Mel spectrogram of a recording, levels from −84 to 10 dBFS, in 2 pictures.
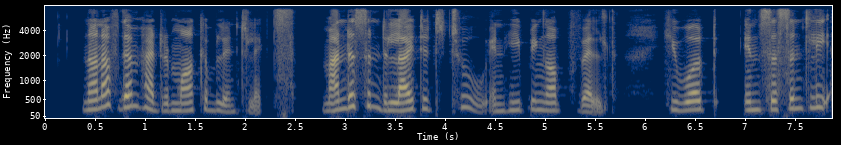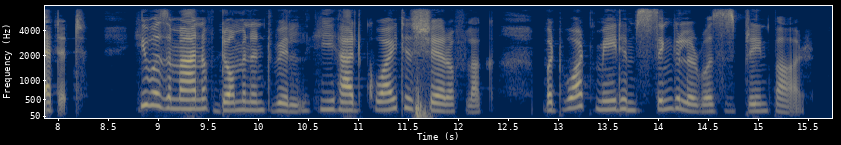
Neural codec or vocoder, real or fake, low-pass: none; real; 7.2 kHz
